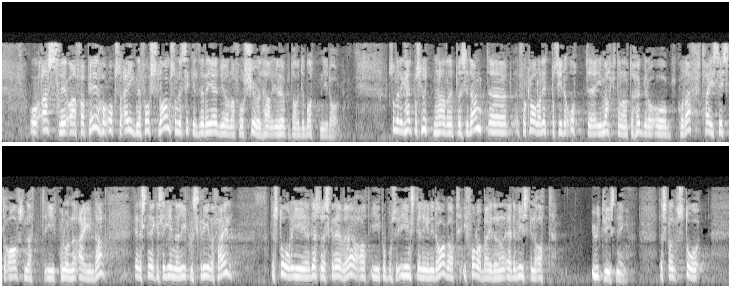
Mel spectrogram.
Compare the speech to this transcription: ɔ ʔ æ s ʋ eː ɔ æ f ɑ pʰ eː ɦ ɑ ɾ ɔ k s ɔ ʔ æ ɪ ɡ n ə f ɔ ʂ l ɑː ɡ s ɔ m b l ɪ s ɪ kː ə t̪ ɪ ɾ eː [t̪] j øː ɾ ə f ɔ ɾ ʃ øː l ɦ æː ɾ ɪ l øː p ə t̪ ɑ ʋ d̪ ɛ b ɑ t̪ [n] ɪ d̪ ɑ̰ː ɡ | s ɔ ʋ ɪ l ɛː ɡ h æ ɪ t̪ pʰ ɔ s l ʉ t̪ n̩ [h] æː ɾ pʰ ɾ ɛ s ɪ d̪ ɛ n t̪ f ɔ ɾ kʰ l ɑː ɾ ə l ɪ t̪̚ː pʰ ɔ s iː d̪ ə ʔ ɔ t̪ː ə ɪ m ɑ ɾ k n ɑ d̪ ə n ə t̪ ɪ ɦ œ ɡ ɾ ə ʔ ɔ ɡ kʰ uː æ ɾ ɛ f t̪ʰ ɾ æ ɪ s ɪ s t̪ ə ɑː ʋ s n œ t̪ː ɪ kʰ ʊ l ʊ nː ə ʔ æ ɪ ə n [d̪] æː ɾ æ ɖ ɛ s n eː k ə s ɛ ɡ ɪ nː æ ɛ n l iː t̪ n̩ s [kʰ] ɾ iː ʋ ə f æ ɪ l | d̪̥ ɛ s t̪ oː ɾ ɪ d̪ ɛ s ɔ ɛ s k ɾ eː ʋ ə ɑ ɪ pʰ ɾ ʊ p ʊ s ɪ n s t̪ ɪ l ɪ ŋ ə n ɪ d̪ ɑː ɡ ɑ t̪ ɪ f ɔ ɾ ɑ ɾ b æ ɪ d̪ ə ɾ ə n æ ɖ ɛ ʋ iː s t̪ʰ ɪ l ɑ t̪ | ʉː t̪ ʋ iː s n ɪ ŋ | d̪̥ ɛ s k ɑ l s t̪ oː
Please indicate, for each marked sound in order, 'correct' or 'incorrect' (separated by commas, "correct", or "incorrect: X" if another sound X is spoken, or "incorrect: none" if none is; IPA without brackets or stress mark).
incorrect: d̪, correct, correct, correct, incorrect: k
